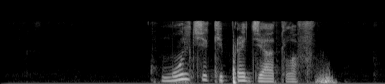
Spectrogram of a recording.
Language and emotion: Russian, neutral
